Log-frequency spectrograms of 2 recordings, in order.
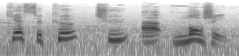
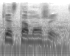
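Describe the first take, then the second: First: Every syllable of the question is pronounced fully. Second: Several syllables are dropped and run together. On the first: This is standard French. "In normal French, we would say" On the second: This is how Parisians speak. "Parisian, they will reduce word"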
